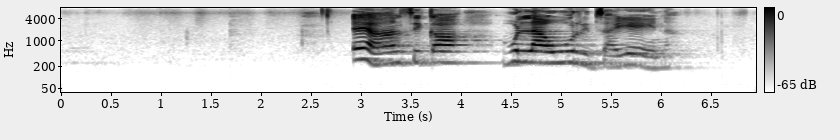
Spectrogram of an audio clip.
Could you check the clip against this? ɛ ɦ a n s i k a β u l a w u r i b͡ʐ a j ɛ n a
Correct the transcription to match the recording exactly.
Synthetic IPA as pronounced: ɛ ɦ a n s i k a β u l a w u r i b͡ʐ a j ɛː n a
